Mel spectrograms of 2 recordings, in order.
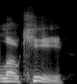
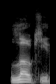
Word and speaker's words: Loki: Disney show Loki yes loow not low key but Loki that's the name of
